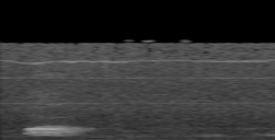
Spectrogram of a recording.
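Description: A single short, faint bird call, about half a second long, near the start.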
